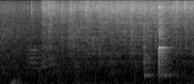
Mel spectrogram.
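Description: Grated ginger and chopped green chilli stirred into onions frying in a pan, with a steady sizzle rising after a couple of light scrapes and a sharp utensil clink near the end.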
